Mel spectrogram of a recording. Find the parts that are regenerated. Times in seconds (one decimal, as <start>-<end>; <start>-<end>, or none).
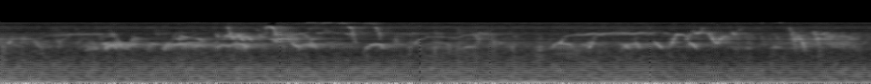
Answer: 0.0-8.7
